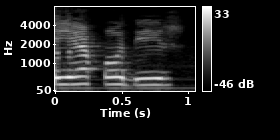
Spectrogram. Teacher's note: Now qaf is qalqala. But dir, this ra is going to be soft because of the kasra on dal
